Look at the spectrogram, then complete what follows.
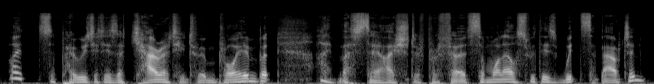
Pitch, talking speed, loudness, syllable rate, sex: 105 Hz, 220 wpm, -24 LUFS, 6.2 syllables/s, male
